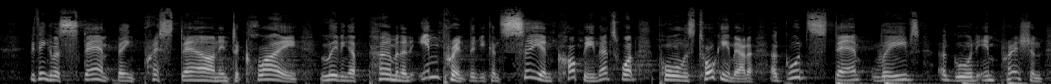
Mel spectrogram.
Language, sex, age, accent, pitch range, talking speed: English, male, 40-59, Australian, 175-235 Hz, 195 wpm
